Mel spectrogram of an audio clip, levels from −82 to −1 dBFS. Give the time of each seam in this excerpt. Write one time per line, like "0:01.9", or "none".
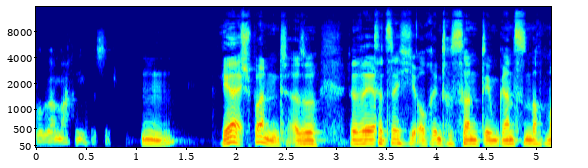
0:02.0
0:03.4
